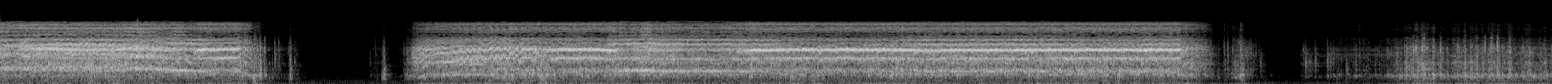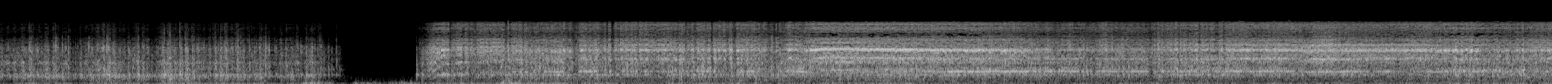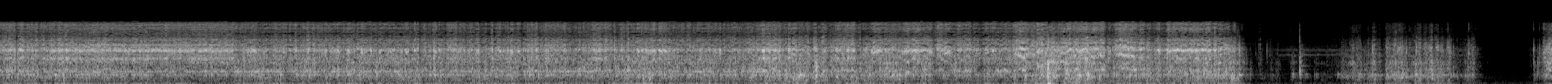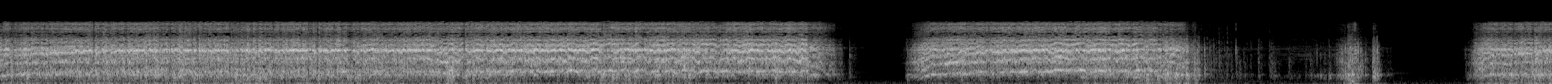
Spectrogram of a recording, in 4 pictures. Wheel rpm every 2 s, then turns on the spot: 190, 50, 120, 160, 160, 140, 10, 20, 20, 20, 140, 160, 160, 160, 160, 160, 160, 160, 160, 170, 170, 120, 10, 100, 160, 160, 160, 80, 140, 40, 30.
2-4 14-18 44-46 58-60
